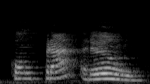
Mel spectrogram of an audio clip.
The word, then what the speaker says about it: comprarão: Comprarão. Terminação rão. O acento está na última sílaba, né?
